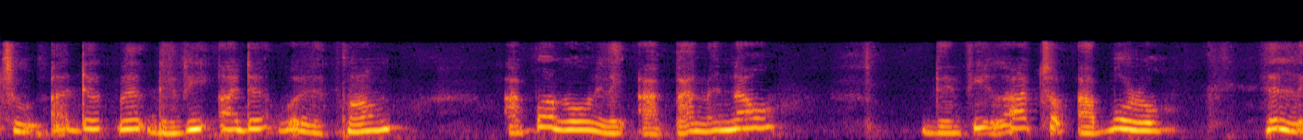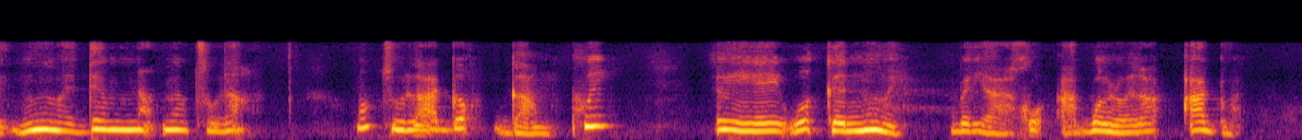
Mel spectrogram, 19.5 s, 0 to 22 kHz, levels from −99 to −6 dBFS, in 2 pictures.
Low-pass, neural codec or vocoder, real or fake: 7.2 kHz; codec, 16 kHz, 1.1 kbps, Voila-Tokenizer; fake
